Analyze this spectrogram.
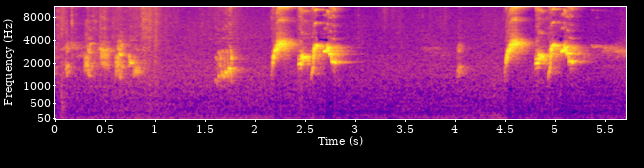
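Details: Red-whiskered bulbul of the 'ché' song style, kept for training to sing quickly and for café singing sessions. Short liquid warbled phrases rise and fall in bursts, with pauses of about a second between groups. The background is quiet.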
